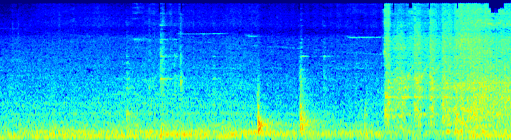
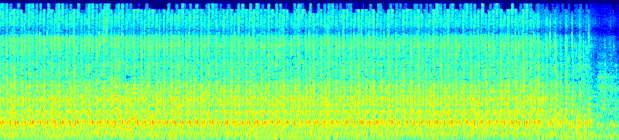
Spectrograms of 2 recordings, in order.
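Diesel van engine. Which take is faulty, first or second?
second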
